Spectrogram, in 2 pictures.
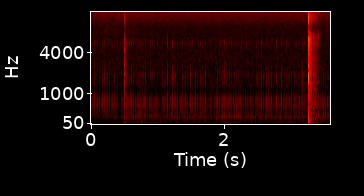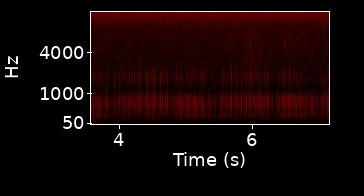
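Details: Domestic cat asleep and purring: a low, even rumble rising and falling with each breath about once a second, interrupted by a single sharp knock near the middle.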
